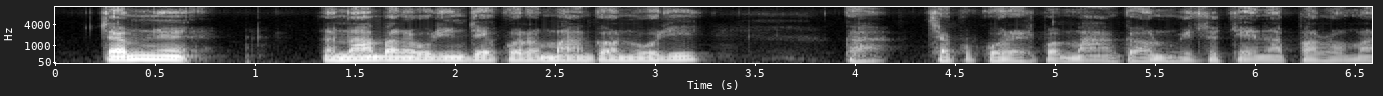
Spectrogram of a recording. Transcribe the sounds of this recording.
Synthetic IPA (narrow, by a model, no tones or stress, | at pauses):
tamne | nanambanaβuɾindekoɾamaŋɡaonoɾi | ka | t͡ʃakukoɾaɾpamaŋɡaonwitotenapaɾo̞ma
